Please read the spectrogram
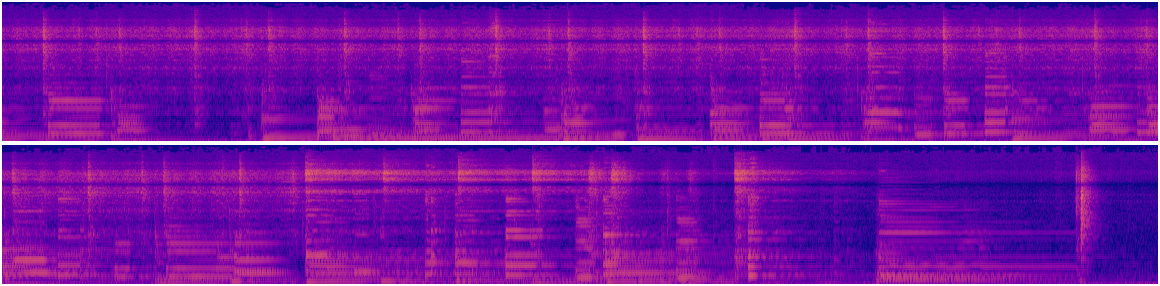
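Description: Archtop hollow-body electric guitar playing a jazz ballad in chords and single-note lines over a jazz backing track with bass. Near the end it settles on one sustained chord that rings out.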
